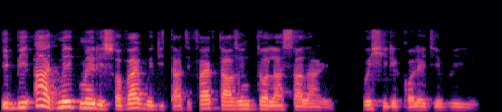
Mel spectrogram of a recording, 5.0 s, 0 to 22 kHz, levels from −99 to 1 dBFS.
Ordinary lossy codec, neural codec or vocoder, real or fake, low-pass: none; none; real; 7.2 kHz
